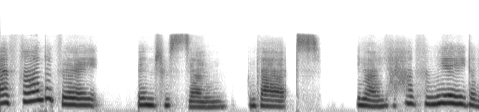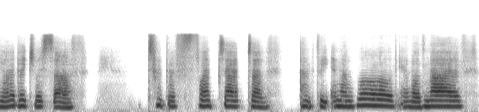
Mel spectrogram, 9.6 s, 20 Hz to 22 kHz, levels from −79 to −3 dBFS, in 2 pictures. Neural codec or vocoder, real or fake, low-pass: codec, 16 kHz, 0.5 kbps, FreqCodec, smaller model; fake; 7.2 kHz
